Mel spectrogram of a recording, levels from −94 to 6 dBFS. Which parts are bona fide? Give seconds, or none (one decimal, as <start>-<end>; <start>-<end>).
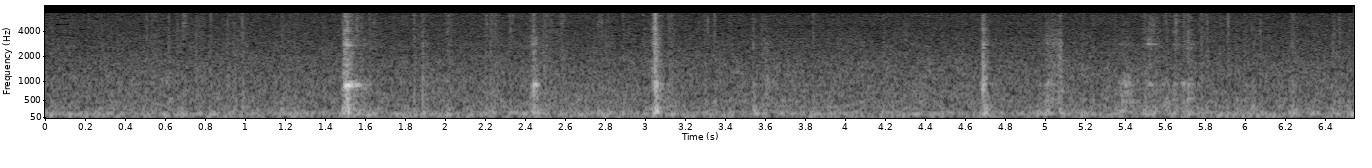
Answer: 0.0-1.8; 5.7-6.5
